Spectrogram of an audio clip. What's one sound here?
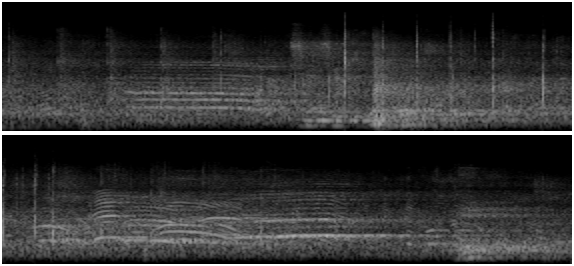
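Men's voices call out across a large echoing hall.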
